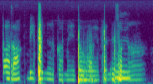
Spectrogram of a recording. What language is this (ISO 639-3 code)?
tam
